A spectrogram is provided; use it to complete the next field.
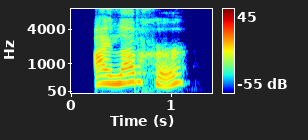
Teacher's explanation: the letter H is often silent in the words he him his her and hers when these pronouns are not the first words of a sentence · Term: silent h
